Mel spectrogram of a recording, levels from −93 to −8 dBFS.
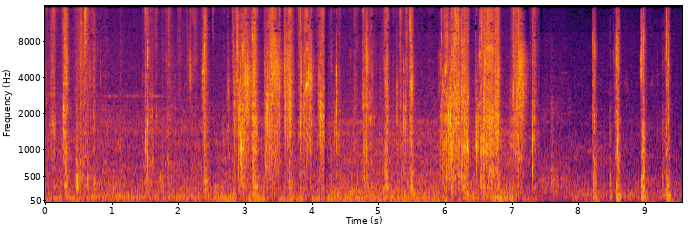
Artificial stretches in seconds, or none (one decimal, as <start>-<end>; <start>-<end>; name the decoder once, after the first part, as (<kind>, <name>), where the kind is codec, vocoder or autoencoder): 0.0-5.6 (vocoder, Vocos); 6.3-7.8; 8.3-9.6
